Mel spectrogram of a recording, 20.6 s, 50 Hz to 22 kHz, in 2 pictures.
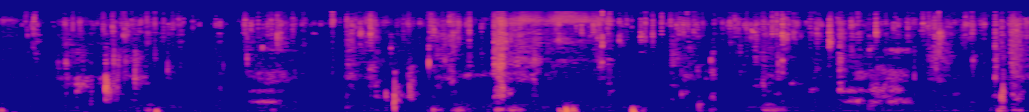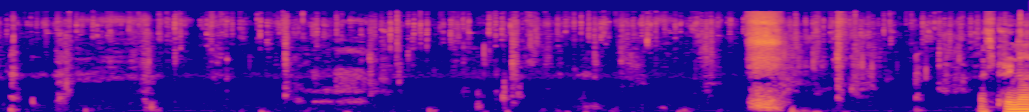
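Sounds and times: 
water dripping from melting snow: 0.0 - 20.5
speech: 20.2 - 20.5.

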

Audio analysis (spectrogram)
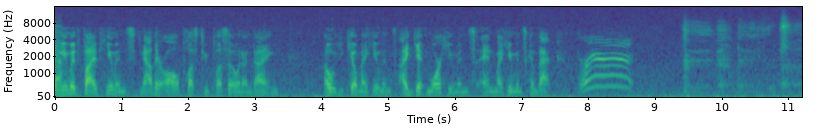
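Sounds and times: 
speech: 0.1 - 3.4, 4.0 - 8.3
cat meowing: 7.9 - 8.7.

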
